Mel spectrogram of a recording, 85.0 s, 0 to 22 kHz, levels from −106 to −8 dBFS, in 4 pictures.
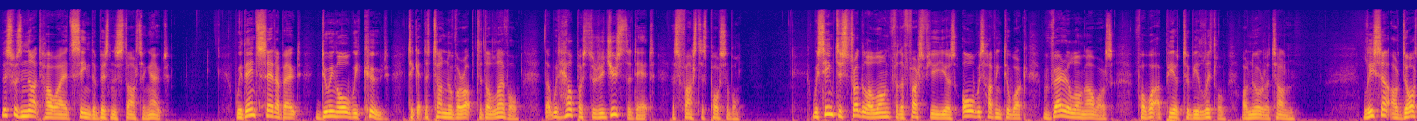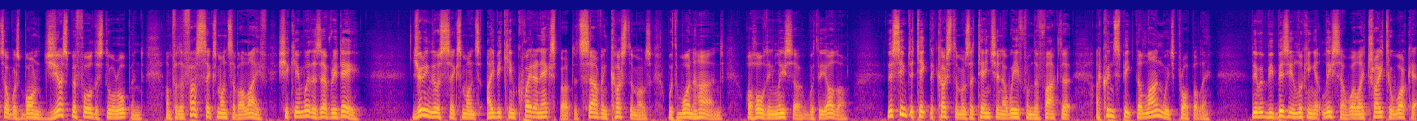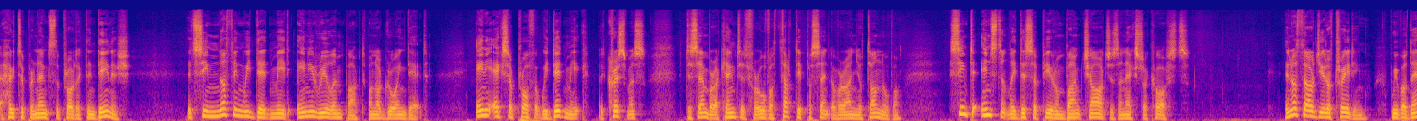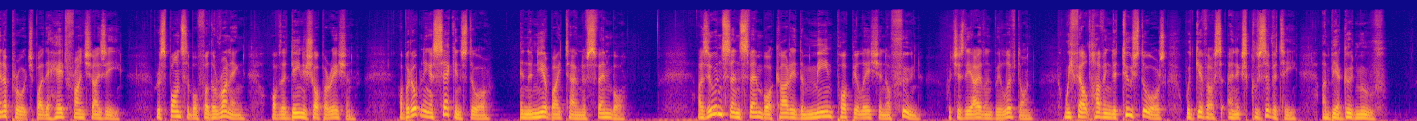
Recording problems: none

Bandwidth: 15.5 kHz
